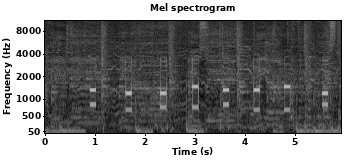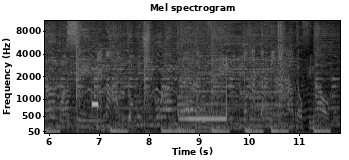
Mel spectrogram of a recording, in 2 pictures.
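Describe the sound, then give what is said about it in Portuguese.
A telephone being dialed to call someone: nine crisp touch-tone beeps at a fairly even pace, then a brief steady tone, with other faint sound in the background throughout. “Ligo ou não ligo? Será que ela tá acordada ainda? Será que ela vai atender? Vou arriscar.”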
